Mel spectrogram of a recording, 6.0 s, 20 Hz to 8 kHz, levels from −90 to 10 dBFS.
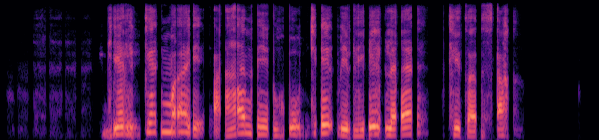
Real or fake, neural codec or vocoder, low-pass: fake; codec, 16 kHz, 4 kbps, FunCodec, trained on Chinese and English, 50 frames a second; 7.2 kHz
